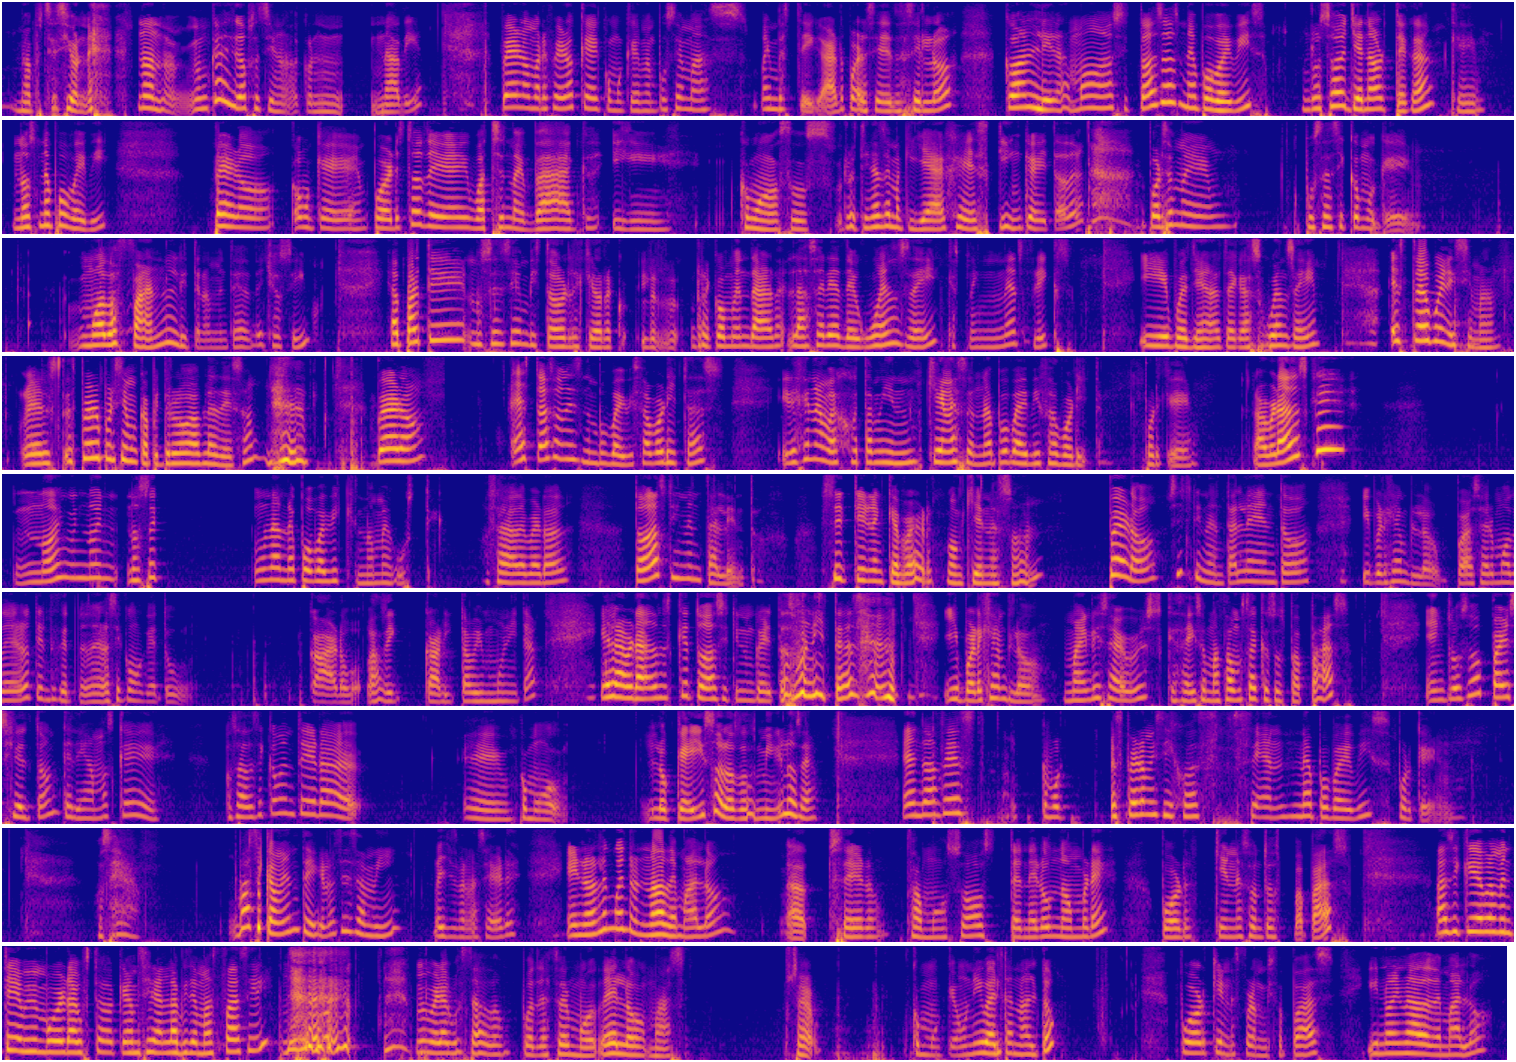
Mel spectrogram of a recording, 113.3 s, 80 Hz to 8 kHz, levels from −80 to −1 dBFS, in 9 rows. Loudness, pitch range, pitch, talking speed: -18 LUFS, 230-300 Hz, 260 Hz, 160 wpm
